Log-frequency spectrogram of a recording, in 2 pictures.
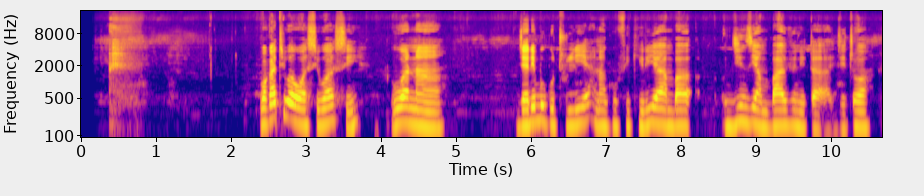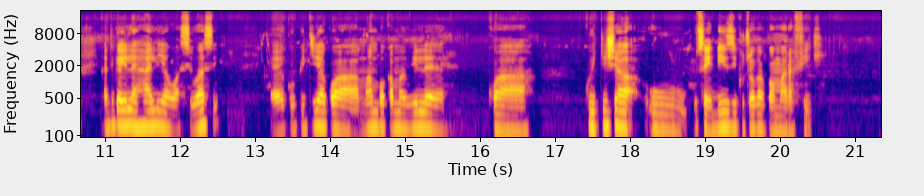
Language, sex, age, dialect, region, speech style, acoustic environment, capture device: Swahili, male, 18-24, Kenya - Nairobi Sheng-influenced, Kenya, relaxed, nature, mobile / Linux / Chrome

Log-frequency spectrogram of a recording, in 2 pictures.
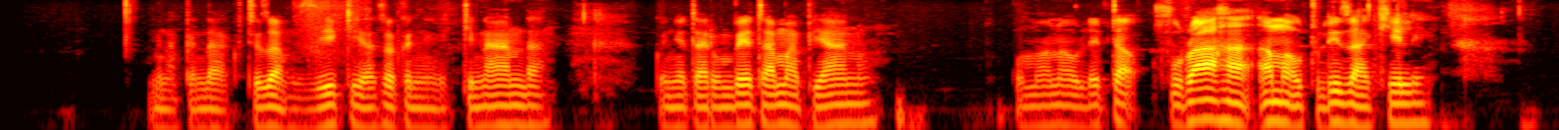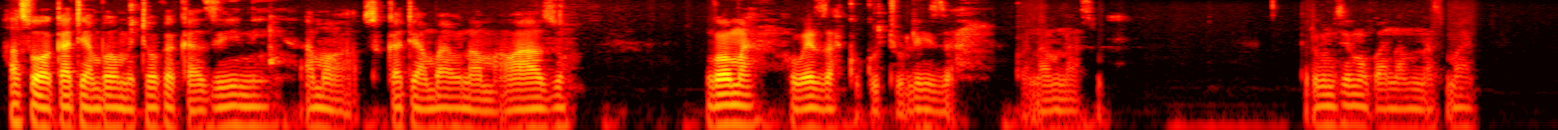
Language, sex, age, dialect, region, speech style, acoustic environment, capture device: Swahili, male, 18-24, Kenya - Mombasa, Kenya, happy; focused, silence; music, mobile / Linux / Chrome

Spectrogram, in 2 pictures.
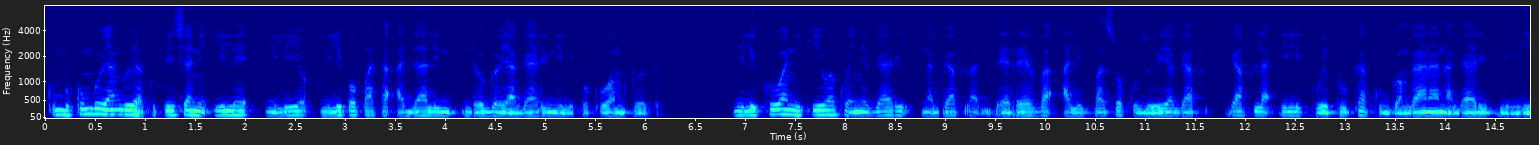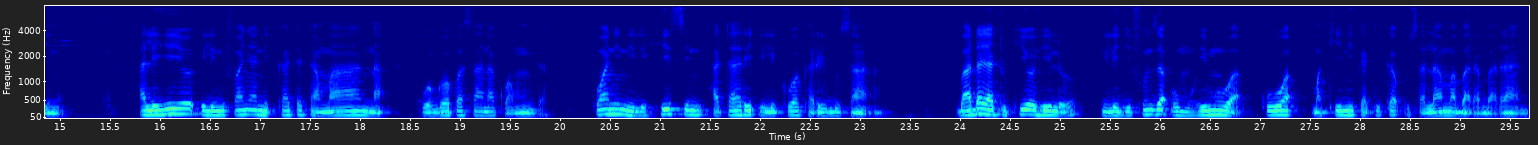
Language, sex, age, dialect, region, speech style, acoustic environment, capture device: Swahili, male, 25-34, Kenya - Nairobi Sheng-influenced, Kenya, relaxed, silence, mobile / Linux / Chrome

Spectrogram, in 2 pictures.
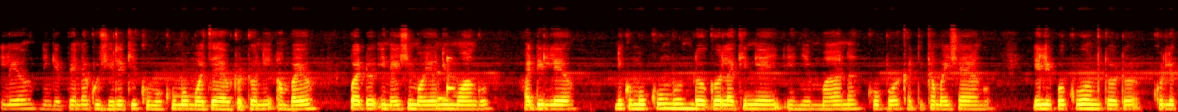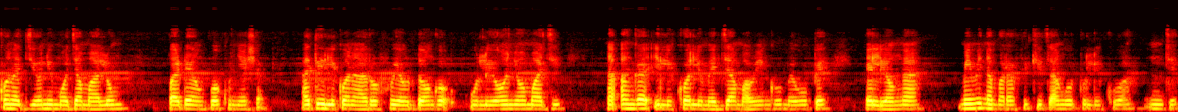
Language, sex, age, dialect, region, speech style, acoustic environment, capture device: Swahili, male, 18-24, Kenya - Nairobi Sheng-influenced, Kenya, relaxed, nature; silence, desktop / Windows / Firefox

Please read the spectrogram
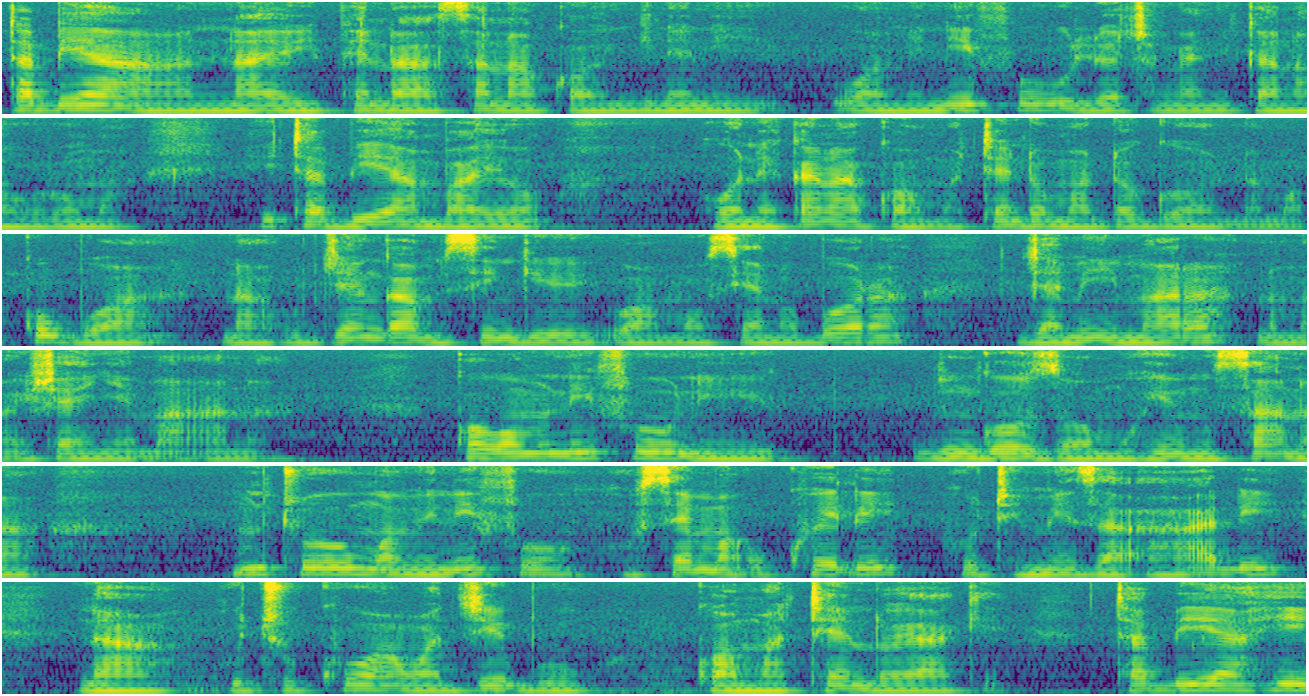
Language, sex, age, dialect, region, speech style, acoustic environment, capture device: Swahili, male, 25-34, Kenya - Nairobi Sheng-influenced, Kenya, happy, nature, desktop / Windows / Chrome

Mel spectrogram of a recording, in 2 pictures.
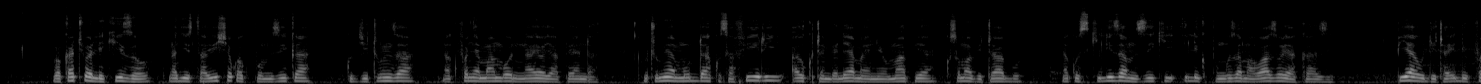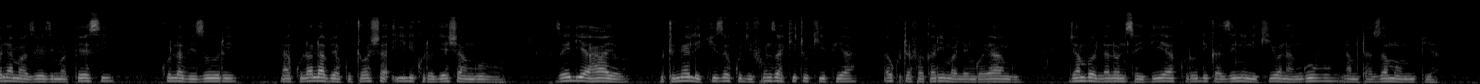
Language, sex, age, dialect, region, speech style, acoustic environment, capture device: Swahili, male, 25-34, Kenya - Nairobi Sheng-influenced, Kenya, relaxed; focused, people talking; appliances; music; silence, mobile / Linux / Chrome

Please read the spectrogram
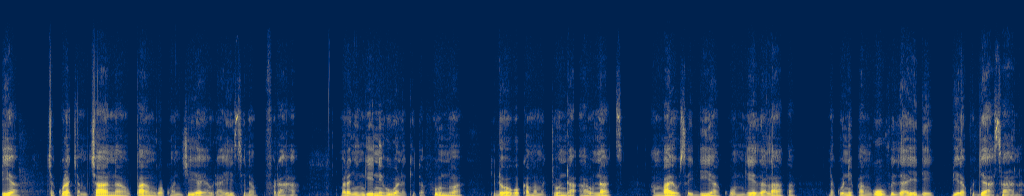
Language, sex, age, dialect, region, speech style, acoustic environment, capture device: Swahili, male, 25-34, Kenya - Nairobi Sheng-influenced, Kenya, relaxed, nature, mobile / Linux / Chrome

